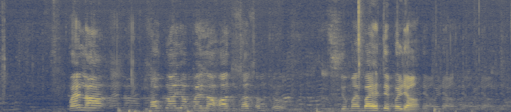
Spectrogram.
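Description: An elderly man speaks with feeling into a microphone.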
